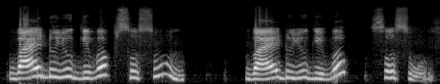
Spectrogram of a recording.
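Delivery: very slow, each word separate; slow for repeating. Shown as a demonstration. Teacher asks class to repeat after her, slow and clear. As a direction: say it slowly so they can repeat. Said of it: "मेरे साथ repeat करते रहिए".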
